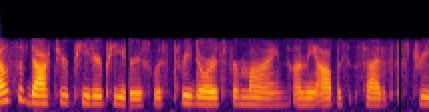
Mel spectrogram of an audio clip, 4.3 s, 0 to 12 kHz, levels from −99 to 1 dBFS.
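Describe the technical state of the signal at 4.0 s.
At 4.0 s there is packet loss filled with silence: a 30 ms hole from 3.98 to 4.01 s, which fits three 10 ms packets dropping out. The receiver inserted digital silence instead of concealing the gap, so the band-limited telephone-line audio cuts off abruptly.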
